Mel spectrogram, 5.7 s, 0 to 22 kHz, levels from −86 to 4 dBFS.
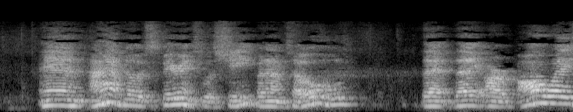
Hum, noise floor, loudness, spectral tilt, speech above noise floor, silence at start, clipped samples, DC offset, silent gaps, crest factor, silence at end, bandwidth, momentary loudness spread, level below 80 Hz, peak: none; -51 dBFS; -18 LUFS; -5 dB/octave; 33 dB; 0.4 s; under 0.1%; under 0.1%; none; 18 dB; 0 s; 11.5 kHz; 9 LU; -62 dBFS; 0 dBFS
